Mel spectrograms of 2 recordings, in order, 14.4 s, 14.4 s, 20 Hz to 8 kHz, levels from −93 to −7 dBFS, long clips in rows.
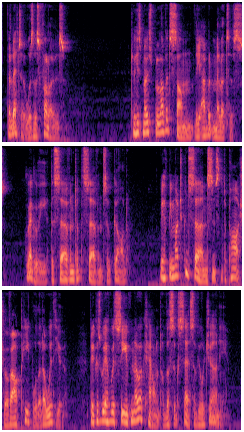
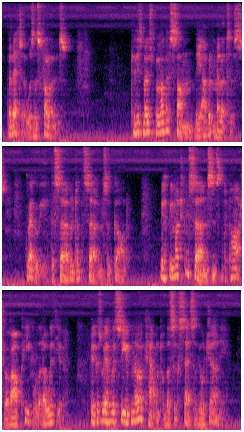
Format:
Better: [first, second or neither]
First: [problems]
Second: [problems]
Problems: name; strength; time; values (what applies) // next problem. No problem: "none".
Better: first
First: none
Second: background sound (Insect); 16 dB below the speech // room echo; dies away in 0.3 s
